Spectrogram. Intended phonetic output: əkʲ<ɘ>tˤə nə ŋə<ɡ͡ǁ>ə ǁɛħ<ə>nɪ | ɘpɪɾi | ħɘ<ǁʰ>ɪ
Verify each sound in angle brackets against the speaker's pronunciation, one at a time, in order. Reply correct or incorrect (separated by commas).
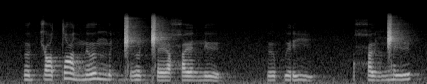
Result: incorrect, correct, incorrect, incorrect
